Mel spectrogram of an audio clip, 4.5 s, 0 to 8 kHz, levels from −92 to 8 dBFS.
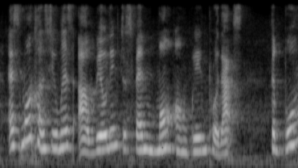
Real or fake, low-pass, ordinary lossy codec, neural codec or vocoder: fake; 7.2 kHz; none; codec, 16 kHz, 4 kbps, X-Codec, HuBERT features, trained on balanced general audio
